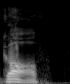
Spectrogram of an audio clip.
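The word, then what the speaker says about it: Gough: His name is pronounced Goff.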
